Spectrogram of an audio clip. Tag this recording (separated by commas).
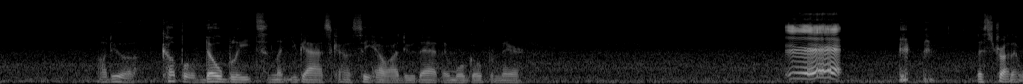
Speech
